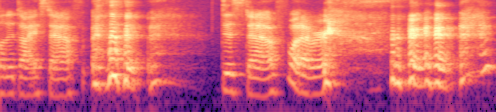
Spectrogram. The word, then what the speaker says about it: distaff: dress the dice the i keep calling it a die staff sorry i think i probably call it dystop because it's a little bit like how you would pronounce dioxide dive staff but then you know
